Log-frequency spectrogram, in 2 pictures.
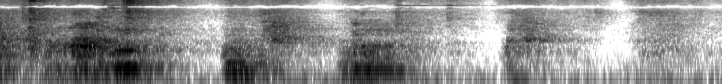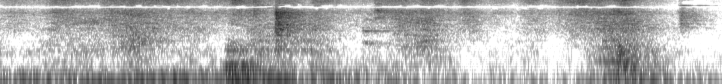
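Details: Basset Hound puppy together with a senior Basset Hound, two dogs indoors; three loud, short harmonic yips and barks within the first two seconds, followed by softer scattered whimpers and muffled bursts around five and seven seconds.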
